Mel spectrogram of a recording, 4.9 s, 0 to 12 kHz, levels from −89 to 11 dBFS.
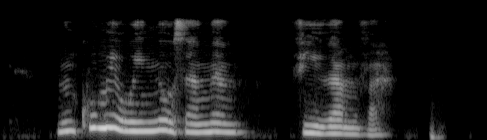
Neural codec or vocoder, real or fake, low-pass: codec, 16 kHz, 16 kbps, FunCodec, trained on Chinese and English, 50 frames a second; fake; 7.2 kHz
